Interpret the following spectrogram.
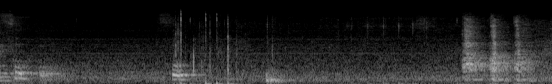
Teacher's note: In my own speech, you will hear plenty of glottal stops for / t /, but you probably won't hear them, that is, they're in positions where they're not very salient, but I would normally say ‘football’ [ ˈfʊʔbɔːl ], [ ˈfʊʔ ʔ ʔ ʔ ].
